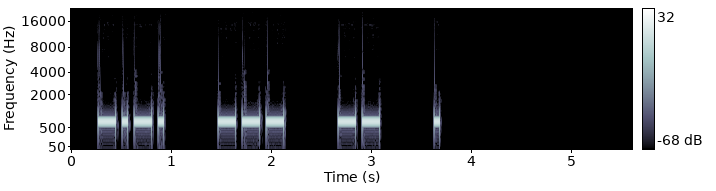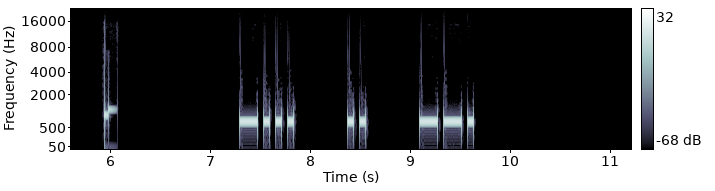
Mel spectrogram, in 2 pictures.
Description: Morse code, heard as a keyed tone, about 20 wpm, spaced as for 11 wpm, 700 Hz. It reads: COME BIG
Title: 3x Character Spacing - Top 500 Words - 20wpm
